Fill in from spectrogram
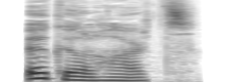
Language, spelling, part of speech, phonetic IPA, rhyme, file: Hungarian, ökölharc, noun, [ˈøkølɦɒrt͡s], -ɒrt͡s, Hu-ökölharc.ogg
- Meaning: fistfight (a fight using bare fists)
